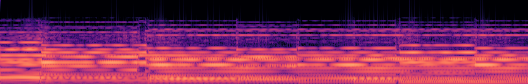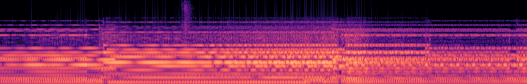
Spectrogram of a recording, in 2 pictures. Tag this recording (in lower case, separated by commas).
music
